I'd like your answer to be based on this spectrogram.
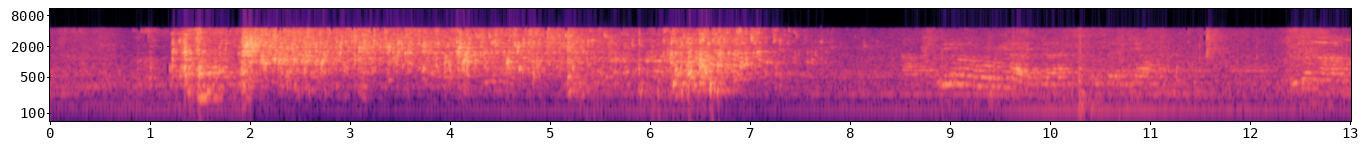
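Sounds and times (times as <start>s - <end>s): toilet flushing: 0.8s - 8.2s.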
